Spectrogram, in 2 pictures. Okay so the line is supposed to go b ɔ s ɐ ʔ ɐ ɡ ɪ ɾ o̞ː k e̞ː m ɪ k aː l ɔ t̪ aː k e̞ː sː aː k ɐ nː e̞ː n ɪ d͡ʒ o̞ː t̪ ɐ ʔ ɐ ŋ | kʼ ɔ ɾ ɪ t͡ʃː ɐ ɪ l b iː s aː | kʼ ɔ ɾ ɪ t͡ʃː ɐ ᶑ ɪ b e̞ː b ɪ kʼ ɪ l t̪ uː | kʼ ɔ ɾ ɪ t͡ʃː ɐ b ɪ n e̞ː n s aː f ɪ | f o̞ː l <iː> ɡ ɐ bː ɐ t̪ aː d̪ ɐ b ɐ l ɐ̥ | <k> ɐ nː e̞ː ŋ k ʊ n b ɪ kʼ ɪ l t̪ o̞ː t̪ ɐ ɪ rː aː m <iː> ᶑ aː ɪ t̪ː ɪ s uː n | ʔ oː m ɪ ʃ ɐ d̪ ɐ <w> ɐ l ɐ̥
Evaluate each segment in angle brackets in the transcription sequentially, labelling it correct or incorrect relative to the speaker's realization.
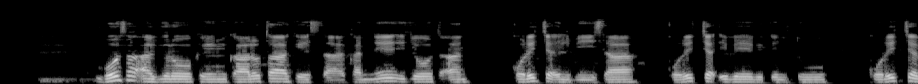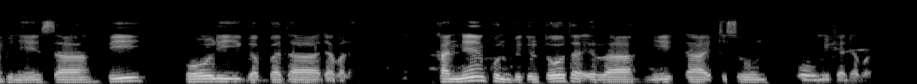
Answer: correct, correct, correct, incorrect: b

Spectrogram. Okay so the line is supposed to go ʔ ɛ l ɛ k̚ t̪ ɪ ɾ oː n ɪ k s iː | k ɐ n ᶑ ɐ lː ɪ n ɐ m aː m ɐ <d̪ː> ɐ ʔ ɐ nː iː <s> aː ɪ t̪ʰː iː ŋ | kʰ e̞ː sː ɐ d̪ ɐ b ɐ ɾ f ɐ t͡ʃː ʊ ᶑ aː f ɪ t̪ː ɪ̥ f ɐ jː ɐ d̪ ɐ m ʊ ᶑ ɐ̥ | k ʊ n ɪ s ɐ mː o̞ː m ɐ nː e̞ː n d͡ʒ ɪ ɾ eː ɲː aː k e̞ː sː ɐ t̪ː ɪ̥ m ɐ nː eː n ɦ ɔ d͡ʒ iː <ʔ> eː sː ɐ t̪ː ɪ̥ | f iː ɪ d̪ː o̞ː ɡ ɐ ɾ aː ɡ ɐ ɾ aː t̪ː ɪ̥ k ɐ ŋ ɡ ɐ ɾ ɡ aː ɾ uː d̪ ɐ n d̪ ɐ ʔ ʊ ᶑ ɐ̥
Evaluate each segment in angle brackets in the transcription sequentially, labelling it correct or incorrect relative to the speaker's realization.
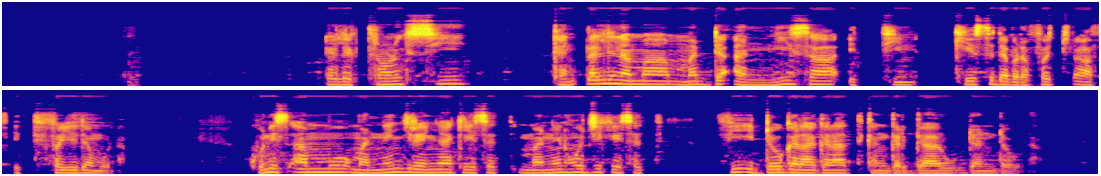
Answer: correct, correct, incorrect: k

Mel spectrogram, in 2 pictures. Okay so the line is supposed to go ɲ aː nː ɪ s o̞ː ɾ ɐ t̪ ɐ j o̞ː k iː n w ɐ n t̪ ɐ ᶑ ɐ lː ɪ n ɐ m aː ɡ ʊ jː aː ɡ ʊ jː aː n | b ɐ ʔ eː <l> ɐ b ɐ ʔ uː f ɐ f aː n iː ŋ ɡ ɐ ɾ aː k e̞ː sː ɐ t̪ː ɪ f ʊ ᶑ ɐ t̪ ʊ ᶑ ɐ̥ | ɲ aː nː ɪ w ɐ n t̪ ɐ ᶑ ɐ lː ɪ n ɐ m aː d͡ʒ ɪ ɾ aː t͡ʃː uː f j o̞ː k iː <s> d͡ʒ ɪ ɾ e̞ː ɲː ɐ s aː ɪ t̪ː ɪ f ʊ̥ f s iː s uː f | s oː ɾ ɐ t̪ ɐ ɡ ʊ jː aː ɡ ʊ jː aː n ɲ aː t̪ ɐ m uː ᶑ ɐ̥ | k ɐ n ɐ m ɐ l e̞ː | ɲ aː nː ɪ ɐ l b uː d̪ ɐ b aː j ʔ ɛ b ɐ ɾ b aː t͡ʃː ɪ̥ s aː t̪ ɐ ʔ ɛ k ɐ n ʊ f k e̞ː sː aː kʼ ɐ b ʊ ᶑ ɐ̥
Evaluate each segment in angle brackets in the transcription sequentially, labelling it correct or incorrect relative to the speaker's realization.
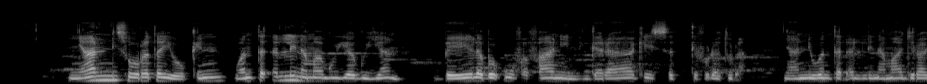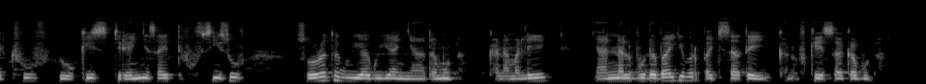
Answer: correct, correct

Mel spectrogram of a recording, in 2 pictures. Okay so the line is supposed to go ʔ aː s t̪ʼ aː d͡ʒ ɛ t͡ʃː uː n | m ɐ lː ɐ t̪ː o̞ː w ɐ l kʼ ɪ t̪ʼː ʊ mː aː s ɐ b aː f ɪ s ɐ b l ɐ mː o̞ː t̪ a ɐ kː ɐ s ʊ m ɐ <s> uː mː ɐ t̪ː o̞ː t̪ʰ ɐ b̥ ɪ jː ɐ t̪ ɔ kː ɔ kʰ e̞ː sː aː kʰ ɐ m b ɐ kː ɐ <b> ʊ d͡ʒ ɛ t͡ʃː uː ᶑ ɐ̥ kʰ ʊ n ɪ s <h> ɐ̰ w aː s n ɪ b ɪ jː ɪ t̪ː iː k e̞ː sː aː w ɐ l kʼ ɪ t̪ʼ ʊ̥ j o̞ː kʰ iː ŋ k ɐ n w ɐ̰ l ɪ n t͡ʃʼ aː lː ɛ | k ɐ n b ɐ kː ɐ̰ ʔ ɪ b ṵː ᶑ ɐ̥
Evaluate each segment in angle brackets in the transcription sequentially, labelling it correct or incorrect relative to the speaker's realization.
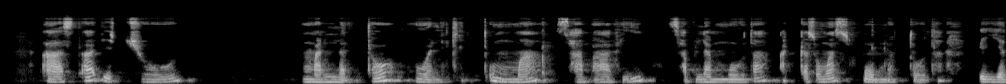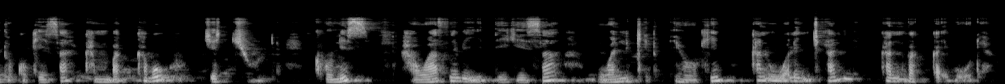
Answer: correct, correct, correct

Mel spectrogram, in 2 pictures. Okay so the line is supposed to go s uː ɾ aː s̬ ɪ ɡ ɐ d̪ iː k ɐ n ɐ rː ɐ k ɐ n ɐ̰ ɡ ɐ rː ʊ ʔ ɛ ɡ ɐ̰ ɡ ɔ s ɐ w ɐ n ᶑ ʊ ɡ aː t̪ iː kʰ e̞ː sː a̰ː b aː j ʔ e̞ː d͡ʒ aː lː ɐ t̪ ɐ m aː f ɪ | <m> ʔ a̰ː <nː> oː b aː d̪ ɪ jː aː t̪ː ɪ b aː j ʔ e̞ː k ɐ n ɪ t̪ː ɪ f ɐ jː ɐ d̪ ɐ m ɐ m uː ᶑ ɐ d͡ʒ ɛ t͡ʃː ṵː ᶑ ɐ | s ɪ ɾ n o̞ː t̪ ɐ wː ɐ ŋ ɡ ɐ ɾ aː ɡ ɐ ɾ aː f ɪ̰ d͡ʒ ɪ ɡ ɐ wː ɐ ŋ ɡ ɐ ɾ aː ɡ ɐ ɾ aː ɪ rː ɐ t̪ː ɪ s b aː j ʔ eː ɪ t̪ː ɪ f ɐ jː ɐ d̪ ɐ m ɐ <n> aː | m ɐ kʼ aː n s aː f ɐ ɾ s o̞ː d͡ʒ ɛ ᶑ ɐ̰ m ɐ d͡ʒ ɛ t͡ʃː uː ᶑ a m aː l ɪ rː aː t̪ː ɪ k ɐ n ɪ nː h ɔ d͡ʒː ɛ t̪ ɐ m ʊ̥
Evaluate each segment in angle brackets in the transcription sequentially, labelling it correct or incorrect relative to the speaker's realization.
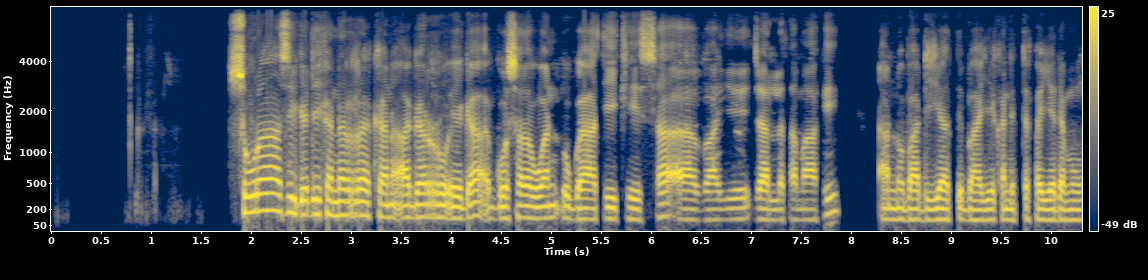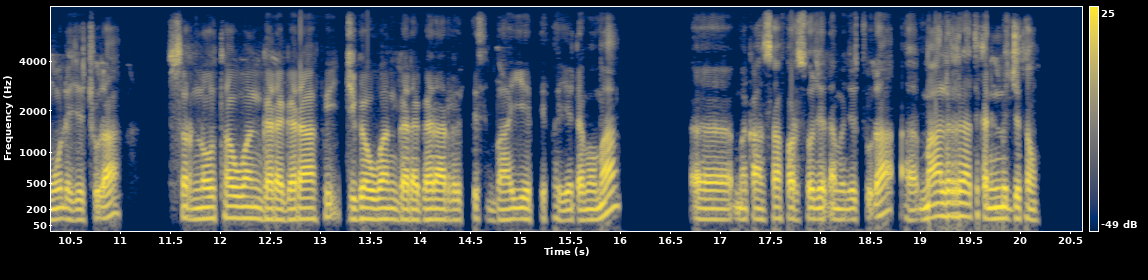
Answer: incorrect: n, correct, incorrect: m

